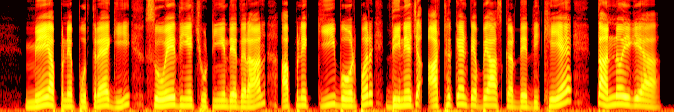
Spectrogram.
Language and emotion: Dogri, happy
